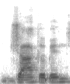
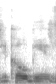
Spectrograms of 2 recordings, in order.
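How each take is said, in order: First: It ends directly in '-bins' with no 'ee' sound. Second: An extra 'ee' sound comes before the last syllable. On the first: The speaker calls it right. "Jacobins is how it's pronounced" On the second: The speaker calls it wrong. "I know I pronounced it wrong"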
